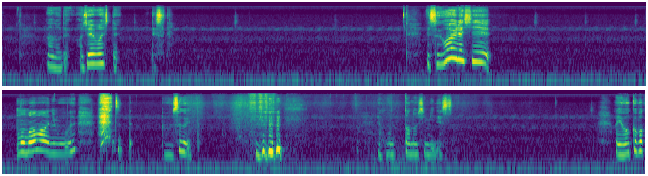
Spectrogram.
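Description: A young woman talks softly and close to a microphone, in short bursts with pauses.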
